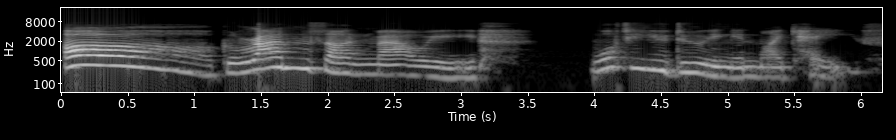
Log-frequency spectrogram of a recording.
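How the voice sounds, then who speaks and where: Putting on a character voice, a woman speaks at a very slow pace with a fairly high pitch and very wide pitch swings over a quiet background. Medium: read story. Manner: terse, imperious.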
